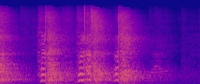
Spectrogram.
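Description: Boxing punches landing with thuds in a reverberant gym, about three blows roughly a second apart, with voices calling out over them; the sound dies away in the last second.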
